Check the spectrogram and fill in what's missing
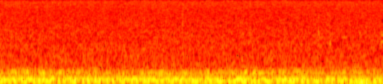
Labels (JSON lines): {"label": "anthrophony, boat engine", "recorder": "HydroMoth"}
